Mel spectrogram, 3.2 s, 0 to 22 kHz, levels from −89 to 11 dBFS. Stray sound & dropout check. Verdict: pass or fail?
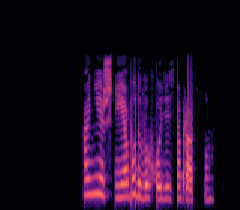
pass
